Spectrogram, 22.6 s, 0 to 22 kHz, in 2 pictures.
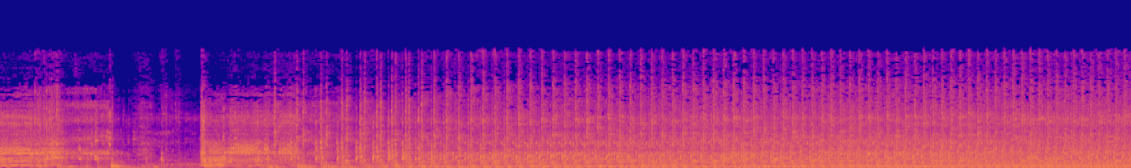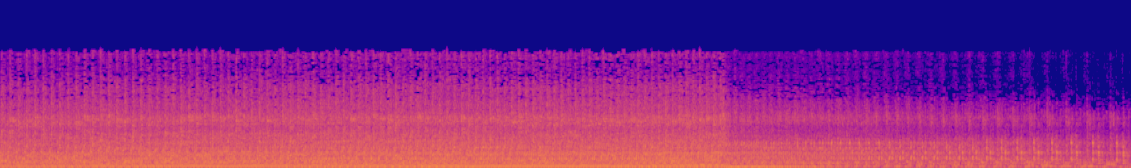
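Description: Lister ST2 two-cylinder air-cooled diesel being cranked on its electric starter: a short first crank, then a long crank of about sixteen seconds as the freshly bled engine starts to fire. Near the end the starter drops out and the engine runs on its own, more quietly, on what is thought to be only one of its two cylinders, the other still needing its injector bled.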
